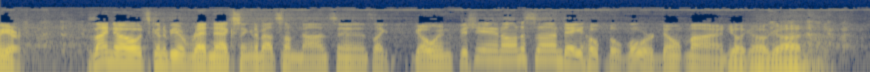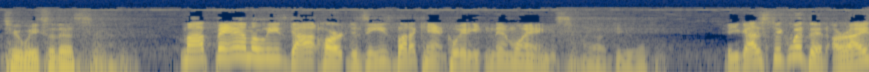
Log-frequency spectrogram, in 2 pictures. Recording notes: Live comedy from our shows in Philadelphia and New York City.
